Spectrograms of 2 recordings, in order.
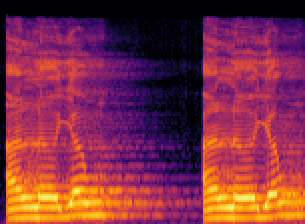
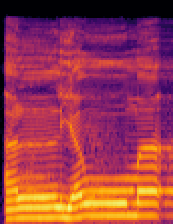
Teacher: huruf lam sukun ini bukan huruf Qalqalah maka hindari pantulan cara membacanya cukup masuk tanpa memantul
